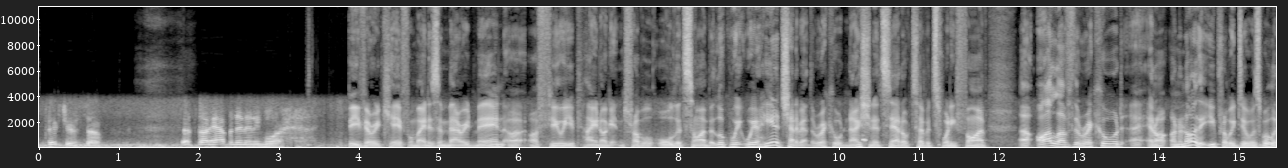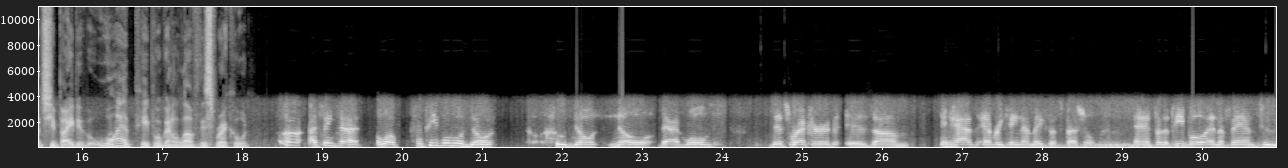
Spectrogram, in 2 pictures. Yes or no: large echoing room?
no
